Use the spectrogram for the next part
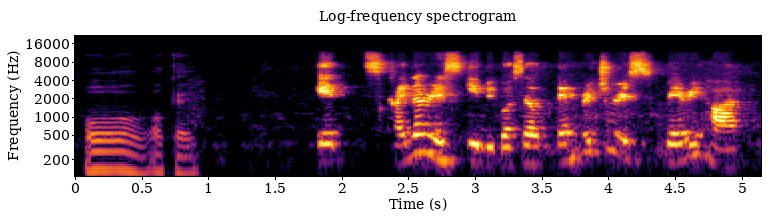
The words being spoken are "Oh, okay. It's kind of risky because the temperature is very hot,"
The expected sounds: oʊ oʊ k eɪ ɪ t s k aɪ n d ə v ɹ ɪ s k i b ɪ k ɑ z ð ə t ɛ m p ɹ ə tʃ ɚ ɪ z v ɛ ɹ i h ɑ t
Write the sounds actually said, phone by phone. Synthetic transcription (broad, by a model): oʊ oʊ k eɪ ɪ t s k aɪ n d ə ɹ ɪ s k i b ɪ k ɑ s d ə t ɛ m p ɹ ə tʃ ɚ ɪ s v ɛ ɹ i h ɑ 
